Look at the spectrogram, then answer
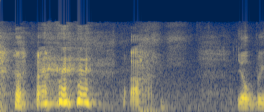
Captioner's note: laughter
